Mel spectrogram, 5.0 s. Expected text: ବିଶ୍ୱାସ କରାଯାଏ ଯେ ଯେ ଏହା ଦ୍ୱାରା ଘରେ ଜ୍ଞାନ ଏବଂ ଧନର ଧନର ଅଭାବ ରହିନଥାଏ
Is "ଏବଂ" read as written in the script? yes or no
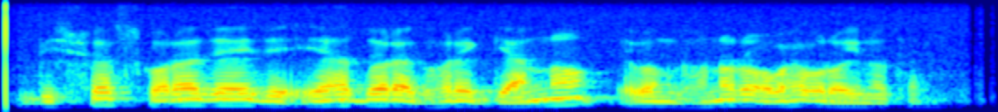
yes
